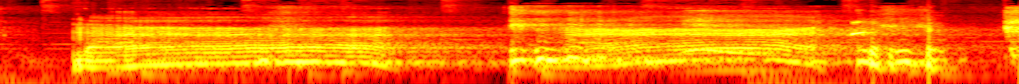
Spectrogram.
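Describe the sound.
A person imitates a bull's bellow with two long, loud, deep groaning roars, the first lasting about two seconds and the second rougher and breaking up at the end.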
